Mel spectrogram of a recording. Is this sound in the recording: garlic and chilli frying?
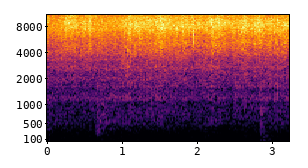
yes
